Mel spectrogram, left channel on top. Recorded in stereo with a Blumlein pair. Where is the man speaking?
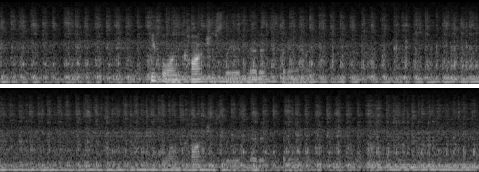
50° left; by 3.3 s 80° left.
